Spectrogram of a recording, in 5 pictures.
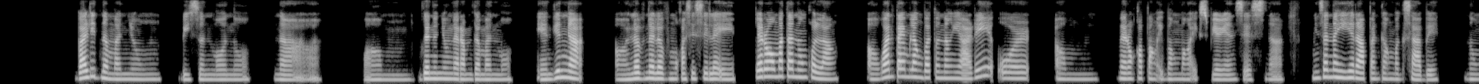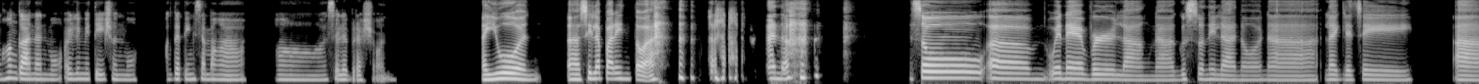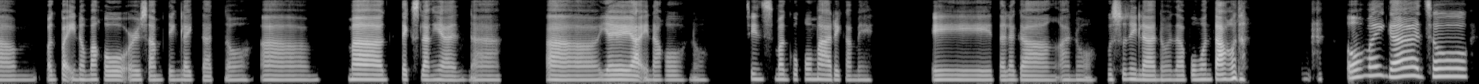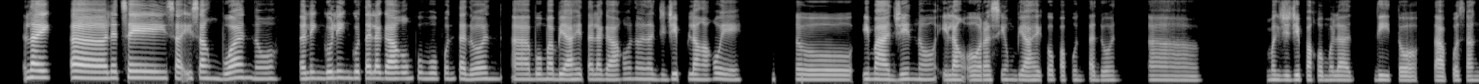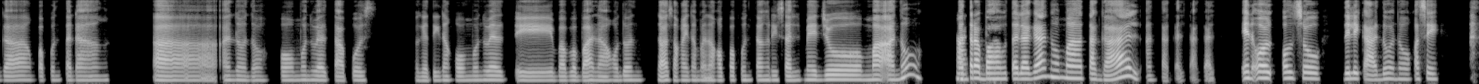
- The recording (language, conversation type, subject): Filipino, advice, Paano ako magtatakda ng personal na hangganan sa mga party?
- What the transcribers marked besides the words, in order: other background noise; in English: "experiences"; in English: "limitation"; laughing while speaking: "'to ah, ano?"; tapping; laughing while speaking: "do'n"; background speech; unintelligible speech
